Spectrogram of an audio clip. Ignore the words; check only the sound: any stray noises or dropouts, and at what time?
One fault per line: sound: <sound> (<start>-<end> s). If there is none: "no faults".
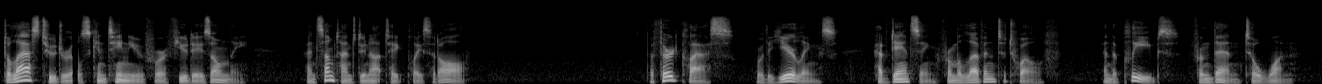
sound: dropout (0.7-0.8 s)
